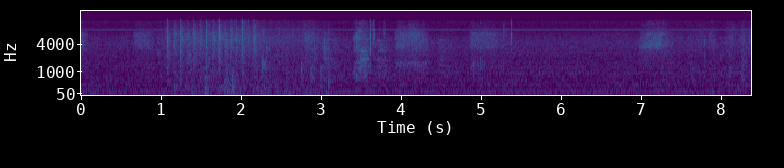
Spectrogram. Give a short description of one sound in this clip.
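A small dog's paws patter and scratch on a bedspread.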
